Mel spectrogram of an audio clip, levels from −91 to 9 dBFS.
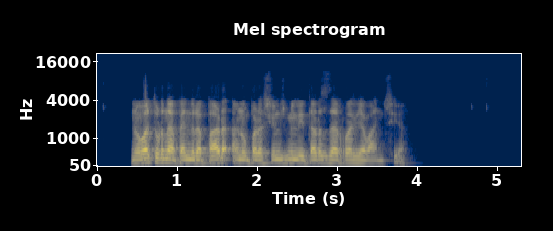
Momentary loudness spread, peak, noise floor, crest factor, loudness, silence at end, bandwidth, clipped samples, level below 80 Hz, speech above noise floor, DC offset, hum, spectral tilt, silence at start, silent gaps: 15 LU; 0 dBFS; under -90 dBFS; 20 dB; -20 LUFS; 1.5 s; 6.2 kHz; under 0.1%; -70 dBFS; over 70 dB; under 0.1%; none; -7.5 dB/octave; 0.45 s; none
